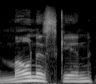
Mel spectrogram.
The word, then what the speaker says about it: Måneskin: N-E-S-K-I-N. Måneskin,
